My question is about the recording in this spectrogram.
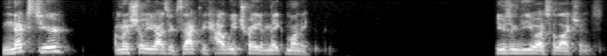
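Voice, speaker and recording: Fairly quick and mellow, this mid-range male voice belongs to a trading livestream host from Lebanon whose native languages are Arabic and French. His casual chat with live viewers is full of slang, bragging and swearing.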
